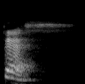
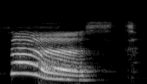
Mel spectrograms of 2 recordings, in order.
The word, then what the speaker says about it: first: It's not I can fess. What happened to the T? The T is not silent. Please pronounce it. Do not say I can fess. I can first.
